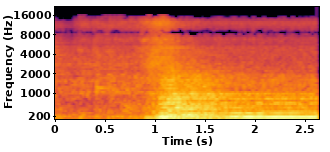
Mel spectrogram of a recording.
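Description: A sports car engine starts with a loud roar.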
